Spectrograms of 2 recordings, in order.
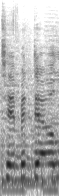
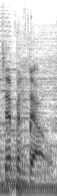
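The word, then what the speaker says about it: Thibodaux: And she is from Tibido, Louisiana. Your favorite i o d a u x. Wait, is that how you spell it? Yes. Tibido.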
